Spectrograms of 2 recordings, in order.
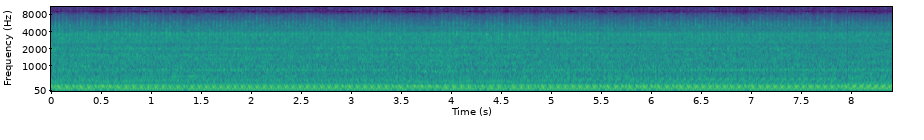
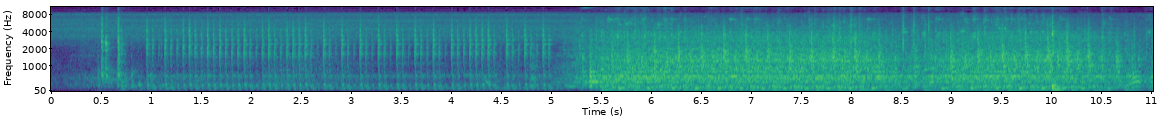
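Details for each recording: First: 1970s Onan twin-cylinder RV generator, long unused, muffler off, after transmission fluid freed a stuck valve: loud, even twin-cylinder beat about three and a half pulses a second, no misses; both cylinders firing, running normally. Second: 1970s Onan RV generator, long unused, spark plug refitted: steady starter cranking about two to three beats a second for five seconds before it catches. Hard starting; later misses on one cylinder, owner suspects sticking intake valve losing compression.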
